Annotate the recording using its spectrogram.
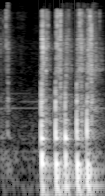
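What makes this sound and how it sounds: A sourdough loaf straight out of the oven is knocked on, giving a quick run of six dull, low, hollow thunks with little ring. The hollow sound shows the loaf is baked through and done.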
